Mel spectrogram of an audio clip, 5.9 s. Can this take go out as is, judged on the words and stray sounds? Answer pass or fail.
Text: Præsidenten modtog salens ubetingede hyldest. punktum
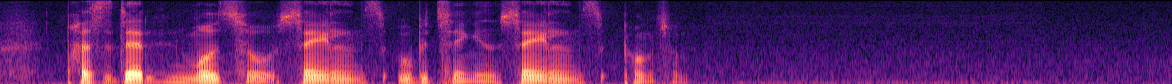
fail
